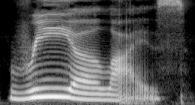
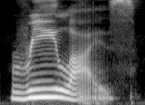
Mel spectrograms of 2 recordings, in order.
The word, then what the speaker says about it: realize: Realize. Correct pronunciation. Realize. 2 syllables in natural speech. The middle syllable collapses entirely.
